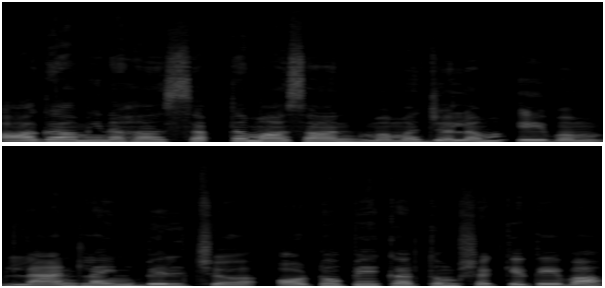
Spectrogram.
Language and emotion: Sanskrit, neutral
